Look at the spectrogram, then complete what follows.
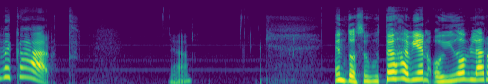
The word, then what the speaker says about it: Descartes: sabe o Descartes bueno de Kart no se dice Descartes se dice de Card Entonces ustedes habían oído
